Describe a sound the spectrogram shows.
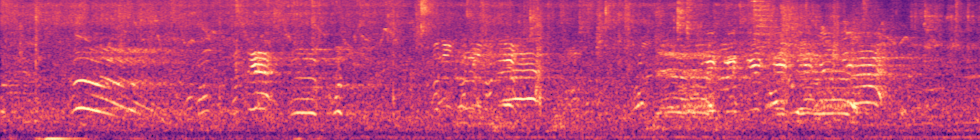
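A crowd cheers and chants in an open-air stadium.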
